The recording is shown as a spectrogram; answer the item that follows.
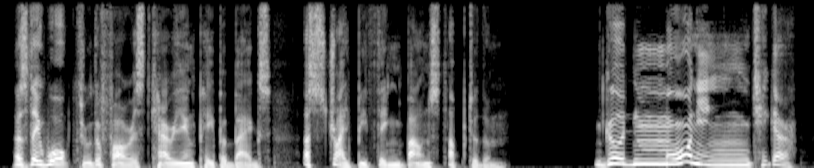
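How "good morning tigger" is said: anxious, uneasy, high-pitched nervous voice. Walking through the forest as a stripy creature bounces up: nervous greeting. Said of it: "said Piglet nervously".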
